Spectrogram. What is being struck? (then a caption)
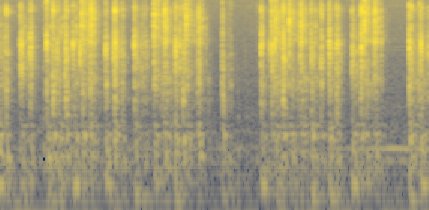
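Plastic computer keyboard. Both hands type with their fingertips on the keys of a black plastic backlit computer keyboard. A rapid, uneven run of sharp, bright key clicks sounds, each decaying almost instantly, with a short quieter pause near the middle before the typing picks up again.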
